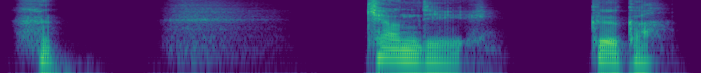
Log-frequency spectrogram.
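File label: vox dia, Japanese; voices heroes jp; Crow; kingsraid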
